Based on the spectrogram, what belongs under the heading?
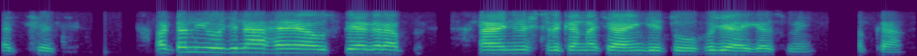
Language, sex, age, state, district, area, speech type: Hindi, male, 18-30, Uttar Pradesh, Ghazipur, rural, conversation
